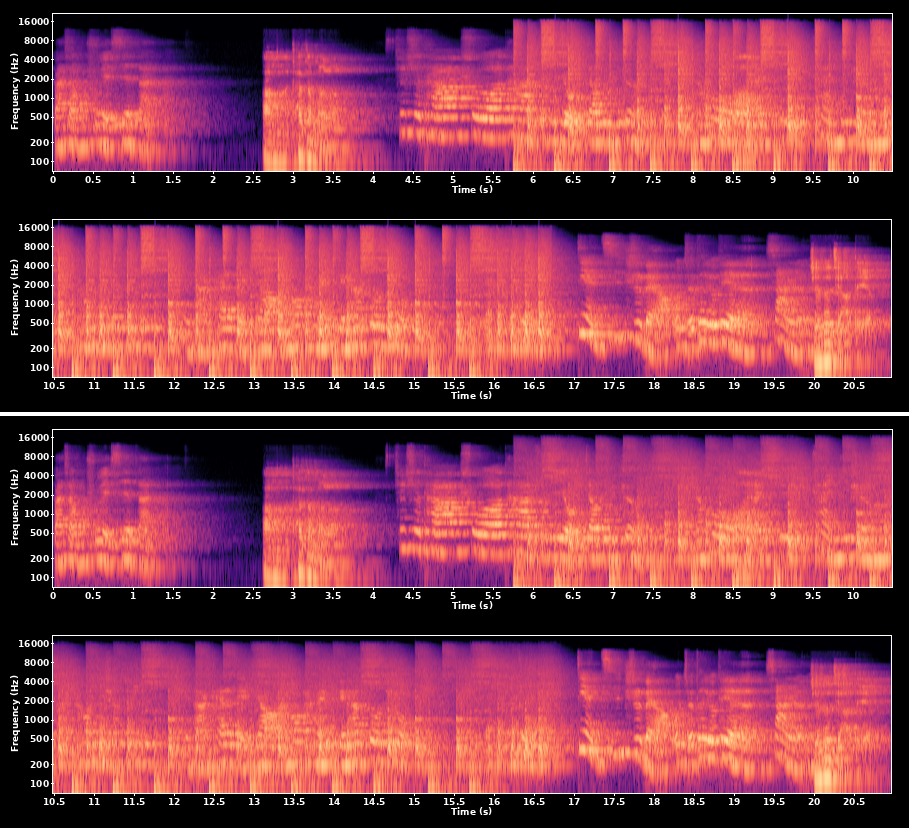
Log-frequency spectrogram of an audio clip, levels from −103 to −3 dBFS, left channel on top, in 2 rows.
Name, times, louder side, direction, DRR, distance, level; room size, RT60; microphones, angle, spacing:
voice 1, 0.0-1.5 4.3-7.4 8.0-11.7 12.1-14.9 16.2-16.6 17.0-20.0, right 1 dB, 35° right, 2 dB, 6.1 m, -23 dB
voice 2, 2.6-3.6 8.5-8.9 20.0-20.7, left 1 dB, 30° left, 2 dB, 4.6 m, -22 dB
sound 1, 5.8-16.7, left 2 dB, 80° left, 4.1 m, -23 dB
22.5 x 21.5 x 9.0 m, 1.4 s
head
